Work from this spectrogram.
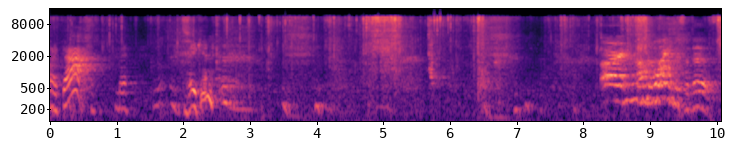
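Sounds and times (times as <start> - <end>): wrapping paper tearing and crinkling: 0.4 - 10.0.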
